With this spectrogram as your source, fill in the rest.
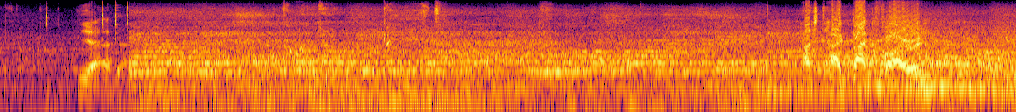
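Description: A young man shouts loudly close by, his voice echoing in a large hall.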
